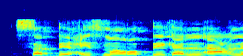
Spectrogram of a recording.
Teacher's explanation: سین سیٹی والا حرف ہے، با دونوں ہونٹوں سے ادا ہوگا جماع کے ساتھ۔ · با دونوں ہونٹوں سے ادا ہوگا جماع کے ساتھ۔ اوپر شد ہے تو ویسے بھی یہ حرف ایسے ہی ہے، یعنی سختی سے ادا ہونے والا۔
